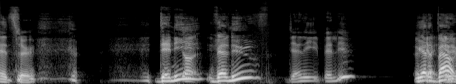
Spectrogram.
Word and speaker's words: Denis Villeneuve: Denis Villeneuve. Denis Villeneuve? You got to Okay, bounce. anyway. Just like it's two syllables each. Denis Villeneuve.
